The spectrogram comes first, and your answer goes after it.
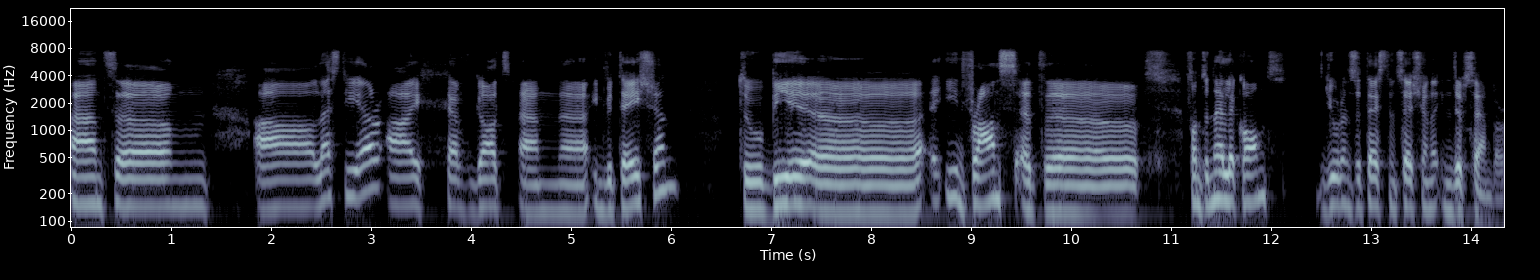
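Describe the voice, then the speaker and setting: At a very slow pace, a man with a non-native accent speaks in a fairly high pitch. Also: ordinary pitch variation. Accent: non-native English, noted by himself. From western Ukraine. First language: Ukrainian or Russian. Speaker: racing driver. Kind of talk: interview. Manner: halting, many fillers.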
